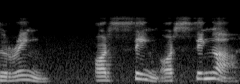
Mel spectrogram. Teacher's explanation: Ng is a nasal velar sound. It's a velar sound, but it also has nasal quality.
